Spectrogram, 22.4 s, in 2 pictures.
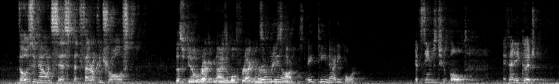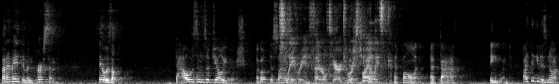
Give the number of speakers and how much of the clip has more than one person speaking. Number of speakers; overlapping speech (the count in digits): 5, about 9%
